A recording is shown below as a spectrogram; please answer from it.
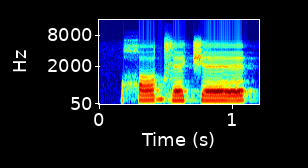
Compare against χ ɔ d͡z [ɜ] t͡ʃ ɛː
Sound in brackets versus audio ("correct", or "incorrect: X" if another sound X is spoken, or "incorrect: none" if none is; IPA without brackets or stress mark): incorrect: ɛ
